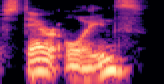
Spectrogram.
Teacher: In the case of steroids, well, it's pretty much spelled exactly how it's pronounced in this case. So this is the oi case, starts at the back, goes to the front.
